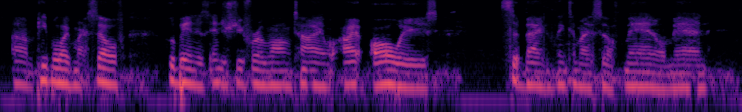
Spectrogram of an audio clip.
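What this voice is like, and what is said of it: Slightly raspy voice. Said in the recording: “my voice is a little raspy right now”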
